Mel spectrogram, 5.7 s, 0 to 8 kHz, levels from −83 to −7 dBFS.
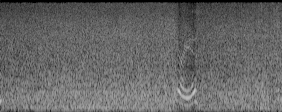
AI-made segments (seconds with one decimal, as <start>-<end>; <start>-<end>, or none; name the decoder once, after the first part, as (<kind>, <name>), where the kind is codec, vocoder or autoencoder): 4.7-5.7 (vocoder, Vocos)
